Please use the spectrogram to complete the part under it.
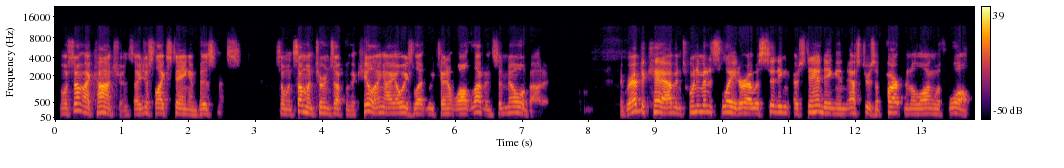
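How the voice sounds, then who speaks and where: An actor playing a flippant, wry ex-cop private detective in a 1940s-style radio play. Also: male voice, on the high side, bright, forceful tone. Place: remote live performance over video call. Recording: dull, lo-fi video call audio.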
